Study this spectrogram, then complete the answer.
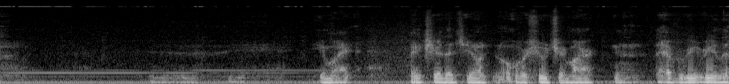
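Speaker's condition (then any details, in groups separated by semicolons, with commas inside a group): Parkinson's disease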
